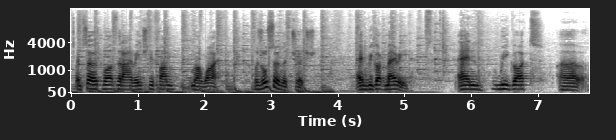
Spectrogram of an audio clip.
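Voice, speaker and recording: A man's voice: medium pitch, normal speed. A South African man in his forties, a native Afrikaans speaker, telling his church testimony in a candid, conversational way with frequent fillers. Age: 40s. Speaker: church member giving a testimony. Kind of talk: personal testimony. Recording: soft music behind.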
